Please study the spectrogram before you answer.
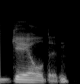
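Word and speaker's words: Ghealdan: and the king of galdean i can't even pronounce him g-h-e-l-d-o-n this one's tough yeah this one is tough because parent says in episode one and he says gail didn't oh really i didn't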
